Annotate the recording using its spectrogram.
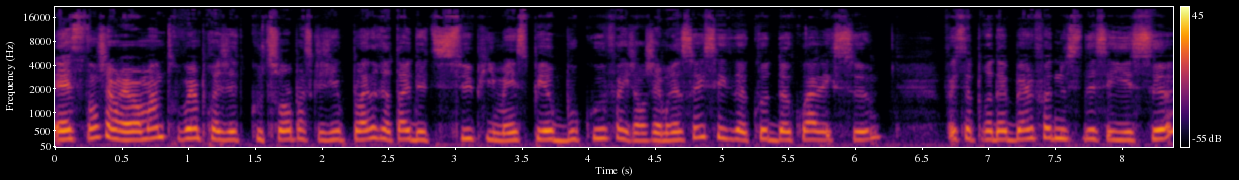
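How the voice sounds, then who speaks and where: A woman's high, dark, mellow voice, monotone and flat, at a very fast pace. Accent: Quebec. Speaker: vlogger. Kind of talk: casual vlog talk to camera. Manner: chatty, many filler hesitations.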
